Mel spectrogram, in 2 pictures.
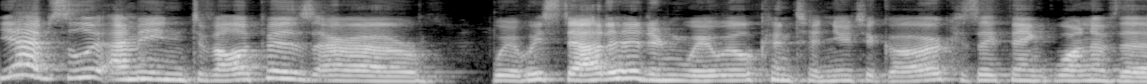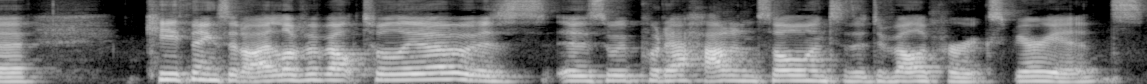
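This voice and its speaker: A woman with a New Zealand accent, medium pitch, ordinary pitch variation and a fairly quick pace. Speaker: product marketing director. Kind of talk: casual interview chat. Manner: animated, laughs often.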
